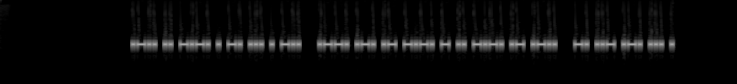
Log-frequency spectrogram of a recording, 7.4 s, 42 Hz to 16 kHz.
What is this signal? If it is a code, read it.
Morse code, heard as a keyed tone, about 41 wpm, 700 Hz. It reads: LICENSED PRACTICAL NURSE
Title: Practice QSO - Exchange 3 - More Info - 45wpm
